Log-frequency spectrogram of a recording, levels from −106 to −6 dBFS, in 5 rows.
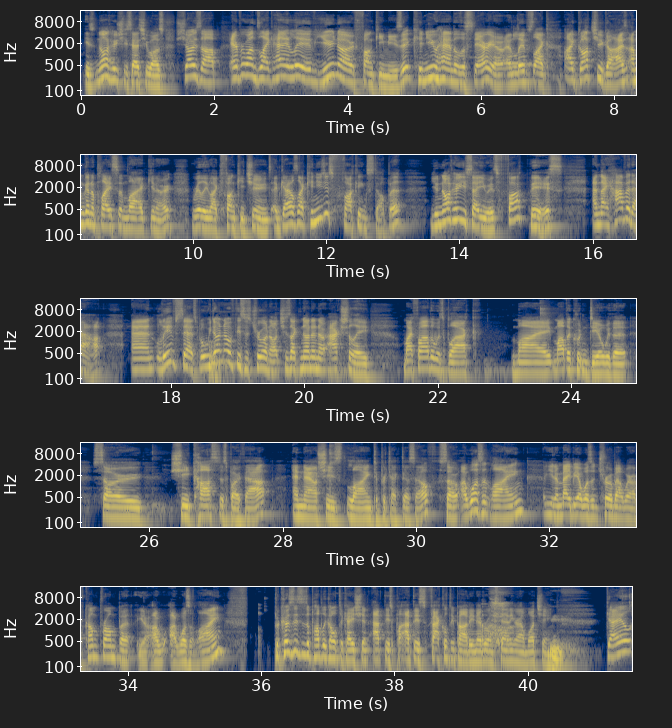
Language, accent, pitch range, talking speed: English, Australian, 145-225 Hz, 210 wpm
